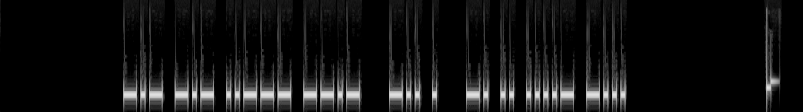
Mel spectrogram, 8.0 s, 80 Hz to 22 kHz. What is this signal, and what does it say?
Morse code, heard as a keyed tone, about 28 wpm, 700 Hz. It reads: KK2Q DE NI4B
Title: USA Callsign DE Callsign - 4 Characters - 28wpm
